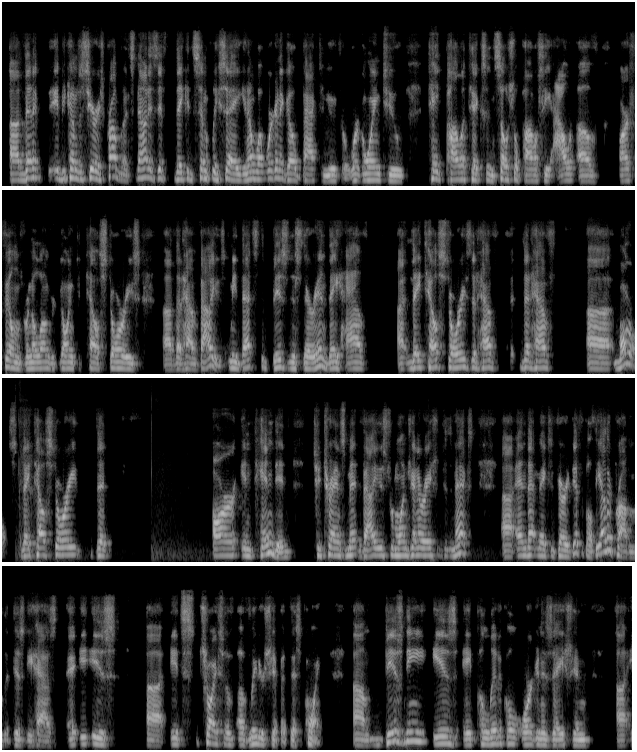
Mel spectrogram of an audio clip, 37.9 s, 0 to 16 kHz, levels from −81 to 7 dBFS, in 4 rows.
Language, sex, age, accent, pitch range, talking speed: English, male, 50-69, American, 120-145 Hz, 180 wpm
